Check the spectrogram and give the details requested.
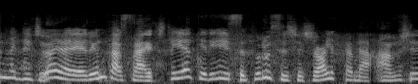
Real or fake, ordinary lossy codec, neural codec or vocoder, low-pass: fake; AAC, 32 kbps; codec, 24 kHz, 1.5 kbps, HILCodec; 10.8 kHz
